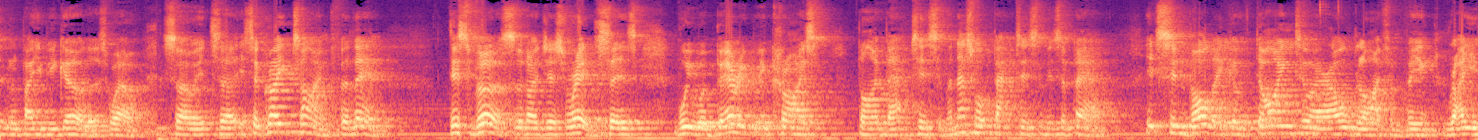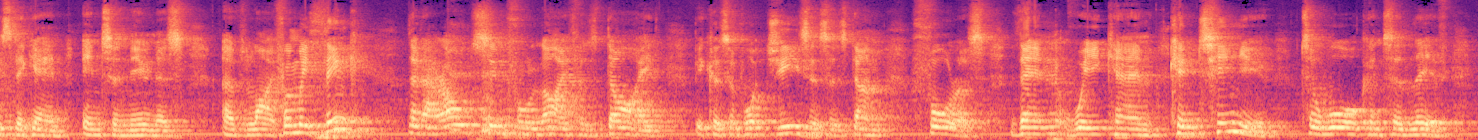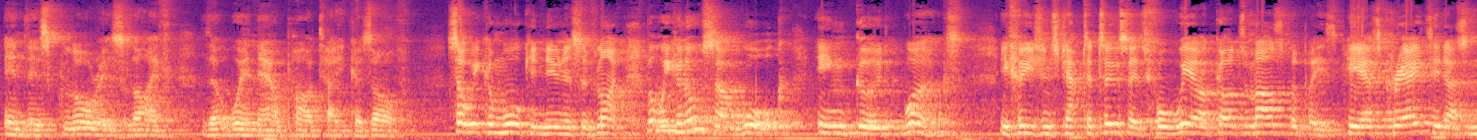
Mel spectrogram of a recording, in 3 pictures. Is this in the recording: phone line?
no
